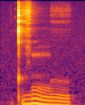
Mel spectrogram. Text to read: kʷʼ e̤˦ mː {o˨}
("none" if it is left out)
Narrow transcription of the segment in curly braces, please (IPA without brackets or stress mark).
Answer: u˨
